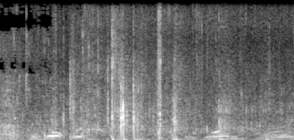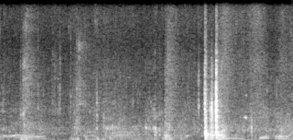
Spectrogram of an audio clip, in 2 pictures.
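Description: A shallow river flows and ripples over stones.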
